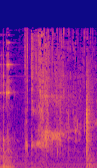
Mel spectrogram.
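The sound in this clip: A shot of Canadian whiskey poured into a glass: a few bright glass clinks and a brief liquid splash, with no talk.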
